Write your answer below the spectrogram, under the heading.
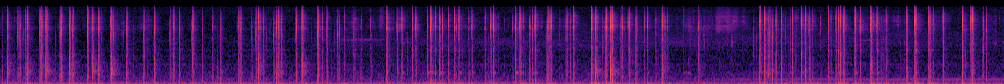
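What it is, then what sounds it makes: Plastic pacifier case tapped with nails. Long nails tap rapidly all over the hollow shell of a small clear plastic case with a pacifier inside. The result is a dense stream of sharp, bright clicks that die away almost instantly, over a steady low rumble. A faint, steady low hum joins near the end.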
